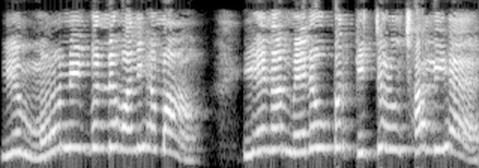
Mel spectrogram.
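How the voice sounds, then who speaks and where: A woman's voice: very high voice, animated, a little fast, dull audio. A woman voicing an angry young husband in a family cartoon, harsh and scornful. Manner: shouting accusations, scornful. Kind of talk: cartoon voice acting.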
